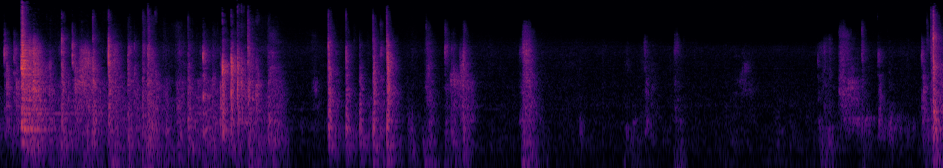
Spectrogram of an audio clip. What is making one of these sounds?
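Table football rods rattle and thud as players spin them.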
